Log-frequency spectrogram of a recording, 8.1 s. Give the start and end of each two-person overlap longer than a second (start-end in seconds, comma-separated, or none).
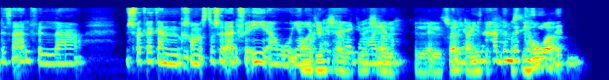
4.0-5.4, 6.0-7.6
